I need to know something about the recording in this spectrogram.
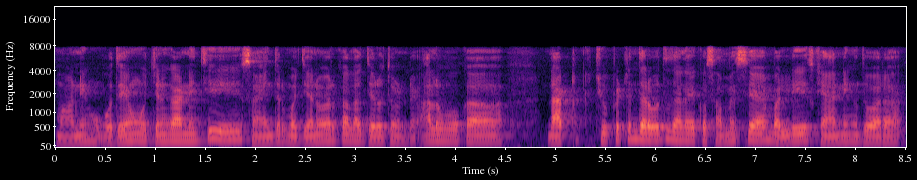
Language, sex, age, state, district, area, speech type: Telugu, male, 30-45, Andhra Pradesh, West Godavari, rural, spontaneous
